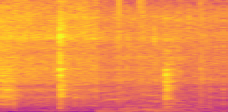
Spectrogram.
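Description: Browned onions sizzle steadily in a pan while grated tomatoes are stirred in for an Indian matar paneer sabji. A spoon scrapes and taps twice against the pan over the continuous frying hiss, close and fairly loud, with no talk.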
